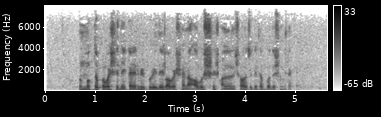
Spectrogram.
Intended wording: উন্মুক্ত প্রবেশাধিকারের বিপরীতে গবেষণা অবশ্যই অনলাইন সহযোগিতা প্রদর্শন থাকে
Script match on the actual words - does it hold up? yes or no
yes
